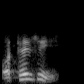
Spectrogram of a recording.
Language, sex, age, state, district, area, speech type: Odia, male, 45-60, Odisha, Kandhamal, rural, conversation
